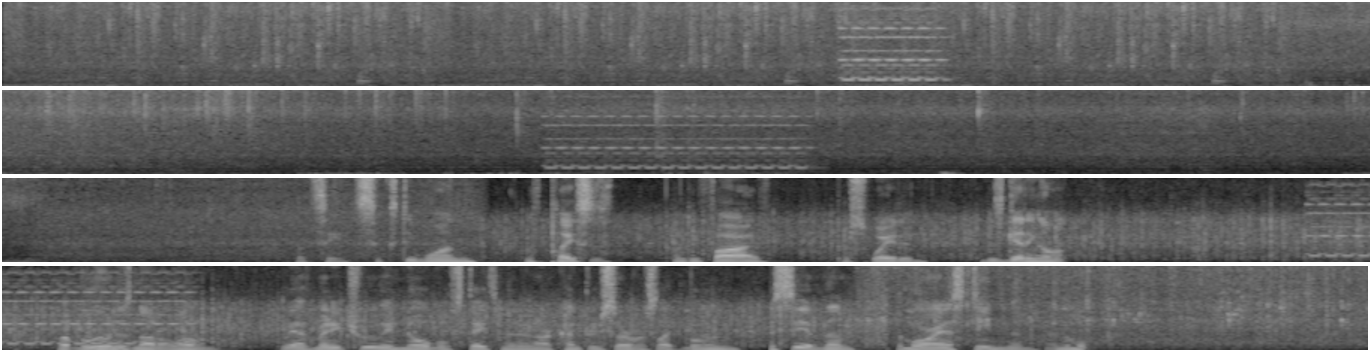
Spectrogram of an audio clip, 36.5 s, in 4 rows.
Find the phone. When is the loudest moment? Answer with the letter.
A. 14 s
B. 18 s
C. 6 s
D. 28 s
C.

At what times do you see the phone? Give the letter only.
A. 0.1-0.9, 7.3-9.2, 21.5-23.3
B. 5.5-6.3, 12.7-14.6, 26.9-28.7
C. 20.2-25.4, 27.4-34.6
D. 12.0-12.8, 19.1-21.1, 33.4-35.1
B.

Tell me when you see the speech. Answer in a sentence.
You can hear the speech from 20.2 to 25.4 s and from 27.4 to 34.6 s.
